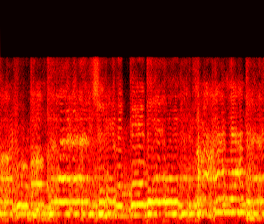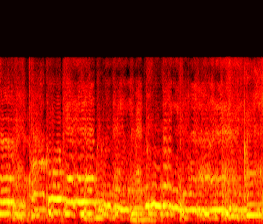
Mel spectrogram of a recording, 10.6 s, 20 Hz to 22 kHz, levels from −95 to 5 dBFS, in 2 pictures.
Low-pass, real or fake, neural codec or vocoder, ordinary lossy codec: none; fake; codec, 16 kHz, 2 kbps, FreqCodec, smaller model; none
